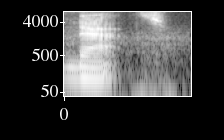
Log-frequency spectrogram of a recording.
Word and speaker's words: gnats: It was called because of gnats. Gnats. It's funny, I was going to say bats, but which rhymes with gnats.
